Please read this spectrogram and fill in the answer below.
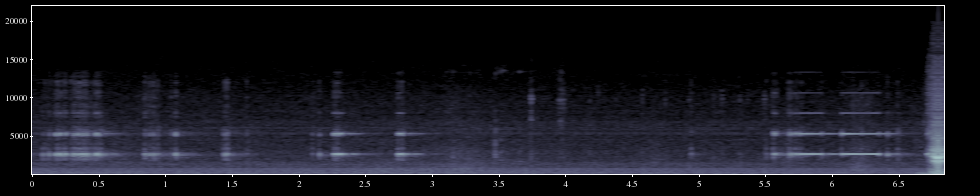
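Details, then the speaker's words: Continuity tester beeping steadily through closed contact breaker points on a 2.25 engine as the distributor is turned backwards then eased slowly forwards to find where the points open. "what we're going to do now is turn the distributor backwards and you can hear the points singing away cuz they're now closed"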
